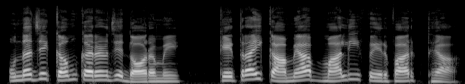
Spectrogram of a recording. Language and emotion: Sindhi, neutral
